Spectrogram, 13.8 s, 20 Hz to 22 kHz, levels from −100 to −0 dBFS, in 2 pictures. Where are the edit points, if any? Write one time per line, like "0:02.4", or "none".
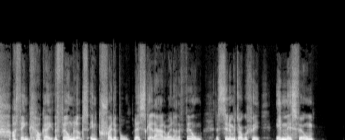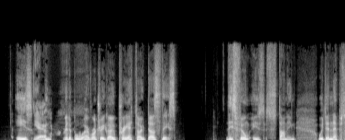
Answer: none

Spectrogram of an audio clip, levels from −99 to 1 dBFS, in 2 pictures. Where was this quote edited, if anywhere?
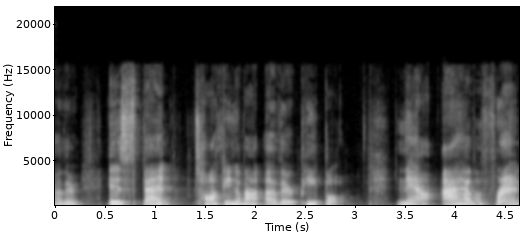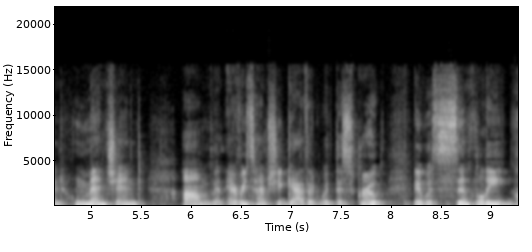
0:06.2

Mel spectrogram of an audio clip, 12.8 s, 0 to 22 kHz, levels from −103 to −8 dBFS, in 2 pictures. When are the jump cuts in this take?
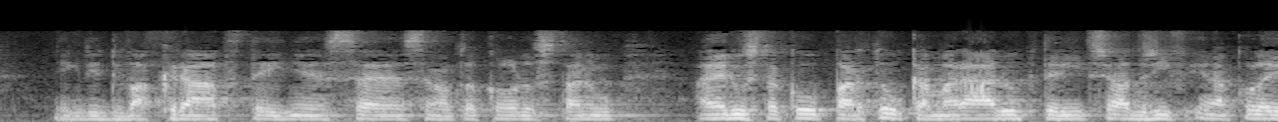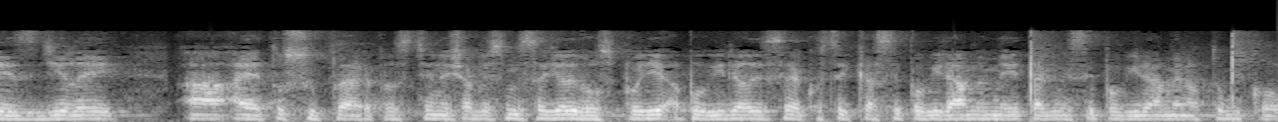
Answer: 0:07.2

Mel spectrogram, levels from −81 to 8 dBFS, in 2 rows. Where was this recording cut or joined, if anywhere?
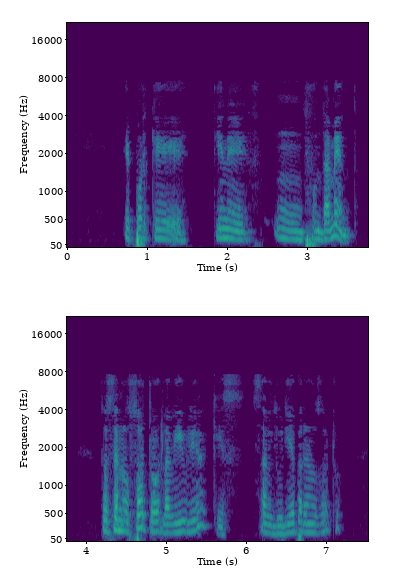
none

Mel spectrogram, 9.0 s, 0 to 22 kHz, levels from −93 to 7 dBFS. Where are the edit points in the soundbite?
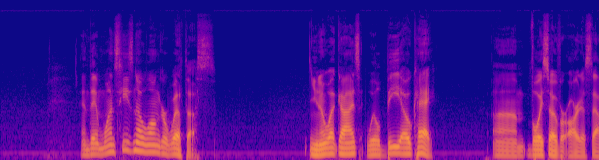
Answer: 0:05.4
0:07.2

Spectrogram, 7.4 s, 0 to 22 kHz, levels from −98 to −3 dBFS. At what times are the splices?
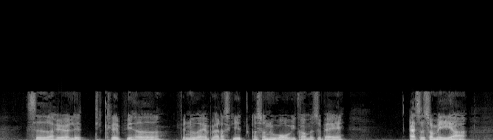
0:03.1

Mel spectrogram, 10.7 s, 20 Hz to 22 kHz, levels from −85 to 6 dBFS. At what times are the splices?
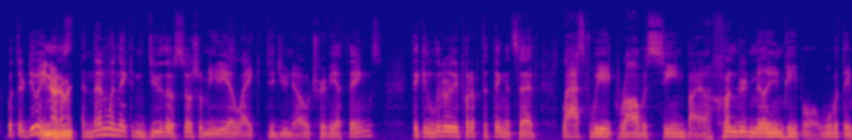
0:00.9

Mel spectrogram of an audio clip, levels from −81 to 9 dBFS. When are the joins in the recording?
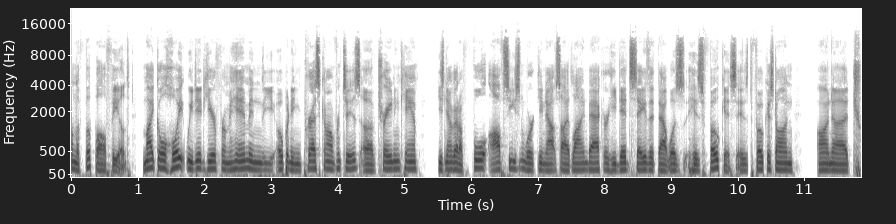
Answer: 0:01.0
0:10.1

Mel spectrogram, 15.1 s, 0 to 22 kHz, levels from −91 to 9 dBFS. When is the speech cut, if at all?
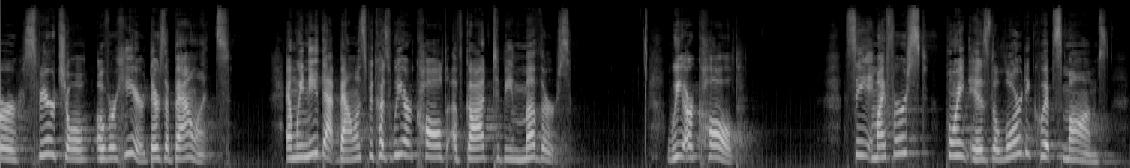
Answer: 0:11.6

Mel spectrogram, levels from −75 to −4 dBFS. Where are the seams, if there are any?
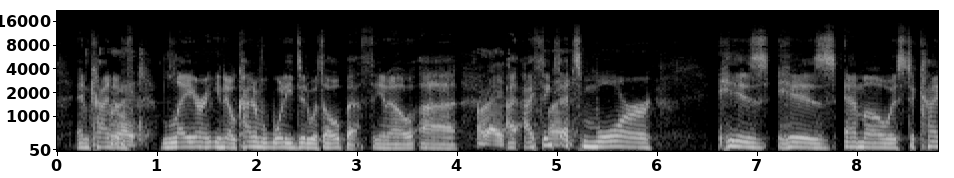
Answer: none

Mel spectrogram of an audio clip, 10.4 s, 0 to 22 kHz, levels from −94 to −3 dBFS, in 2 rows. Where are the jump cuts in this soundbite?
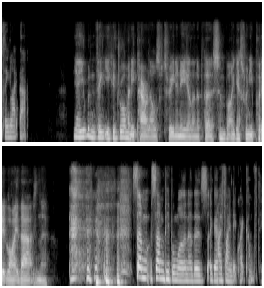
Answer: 0:05.8
0:09.5

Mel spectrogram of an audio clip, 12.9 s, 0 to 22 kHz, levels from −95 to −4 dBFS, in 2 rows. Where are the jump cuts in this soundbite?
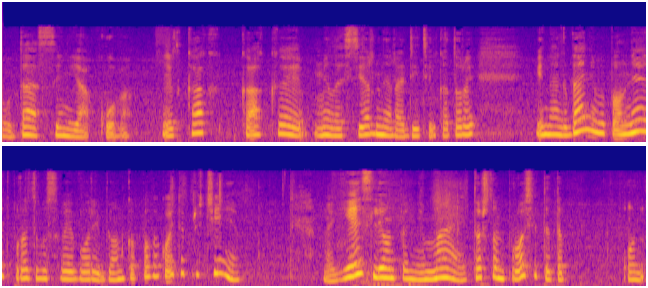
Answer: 0:01.5
0:11.1

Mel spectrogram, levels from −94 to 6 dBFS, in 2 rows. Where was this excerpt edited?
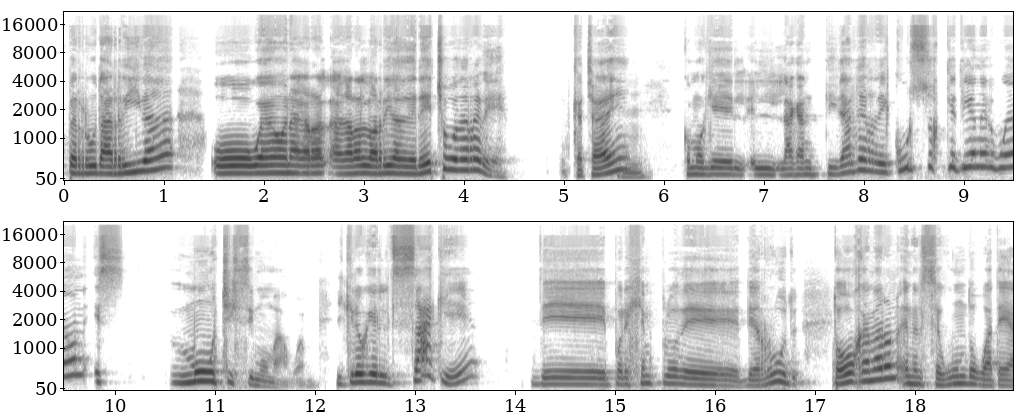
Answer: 0:12.0
0:17.2

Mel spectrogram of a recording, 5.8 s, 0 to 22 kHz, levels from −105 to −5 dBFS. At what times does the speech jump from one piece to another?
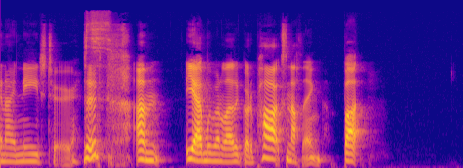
0:01.0

